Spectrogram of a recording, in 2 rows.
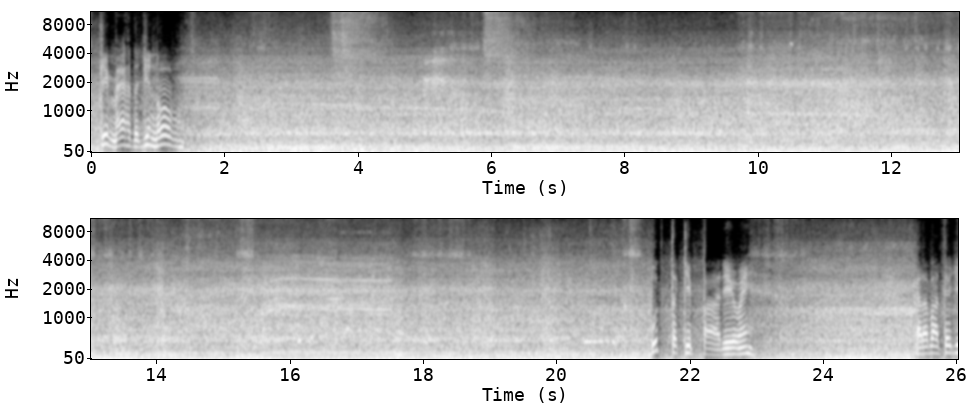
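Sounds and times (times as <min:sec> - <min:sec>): motorcycle engine running: 0:01.9 - 0:21.0.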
